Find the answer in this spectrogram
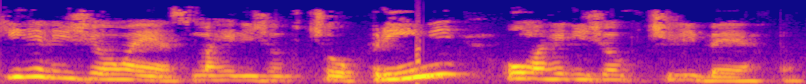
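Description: A woman talks at a very fast pace, somewhat breathy. Her pitch makes very wide swings. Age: 40s. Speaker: professor and researcher in psychology and religion. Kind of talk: casual discussion.

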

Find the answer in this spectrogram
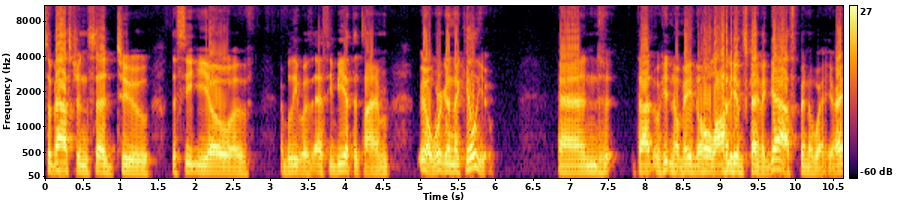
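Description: In a very clean recording with a silent background, a man with an American accent speaks in a plain, everyday voice at a moderate pace, medium pitch and ordinary pitch variation. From United States. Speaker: tech event organizer. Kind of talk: interview.

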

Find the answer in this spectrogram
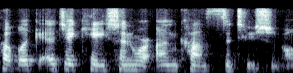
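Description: Southern US accent from a woman speaker. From US South. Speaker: history professor and author. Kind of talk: academic interview.

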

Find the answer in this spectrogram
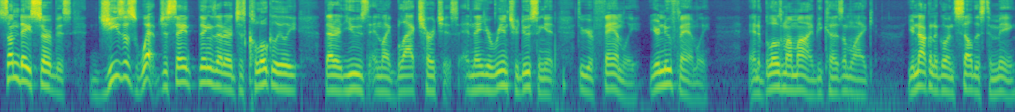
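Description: A man of medium pitch with an ordinary speaking voice, lively intonation and a fairly quick pace, in a very clean recording with a silent background. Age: 30s. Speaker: podcast host. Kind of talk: casual interview chat. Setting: studio.

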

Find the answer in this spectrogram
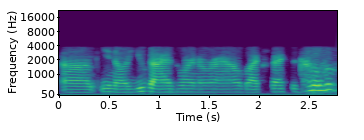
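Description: This woman, with an American accent, talks at a moderate pace in a very deep, low voice with ordinary pitch variation. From Chicago South Side. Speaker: architect panelist. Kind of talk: panel discussion.

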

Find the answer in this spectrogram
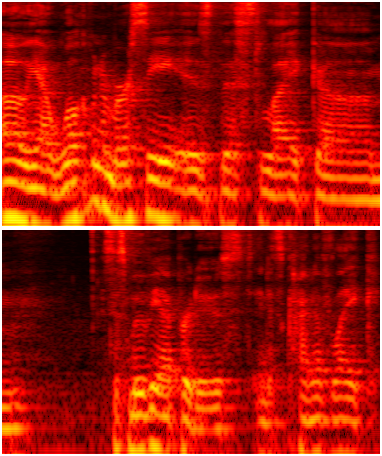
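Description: With a Southern California accent, a man talks at medium pitch and a moderate pace. His pitch varies in an ordinary way, and noticeable background noise is present. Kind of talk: casual chat.

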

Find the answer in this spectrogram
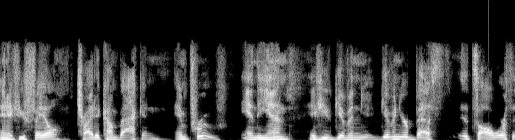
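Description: A man's normal speaking voice with an American accent, fairly high in pitch, fairly even in intonation and fairly slow in pace. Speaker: ultramarathon race director. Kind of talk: interview.

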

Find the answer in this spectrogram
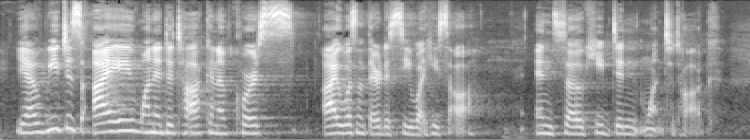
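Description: With an American accent, a woman talks at a fairly slow pace in a fairly high pitch with ordinary pitch variation, over noticeable background noise. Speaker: teacher. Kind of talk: testimony. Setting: church.

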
